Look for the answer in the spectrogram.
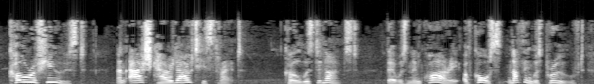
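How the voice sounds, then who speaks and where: A woman's voice: medium pitch, slightly rough. An actress with an English accent playing a middle-aged, stern female barrister and cold mother in a radio drama, articulate, caustic and controlled.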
